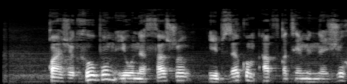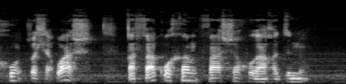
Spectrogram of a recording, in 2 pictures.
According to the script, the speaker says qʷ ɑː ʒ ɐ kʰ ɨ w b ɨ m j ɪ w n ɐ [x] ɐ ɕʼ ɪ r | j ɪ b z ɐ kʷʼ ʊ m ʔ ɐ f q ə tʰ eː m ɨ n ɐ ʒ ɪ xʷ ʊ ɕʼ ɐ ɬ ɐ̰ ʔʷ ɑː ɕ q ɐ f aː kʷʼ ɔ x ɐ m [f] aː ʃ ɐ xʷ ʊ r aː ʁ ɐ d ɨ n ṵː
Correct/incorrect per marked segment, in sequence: incorrect: f, correct

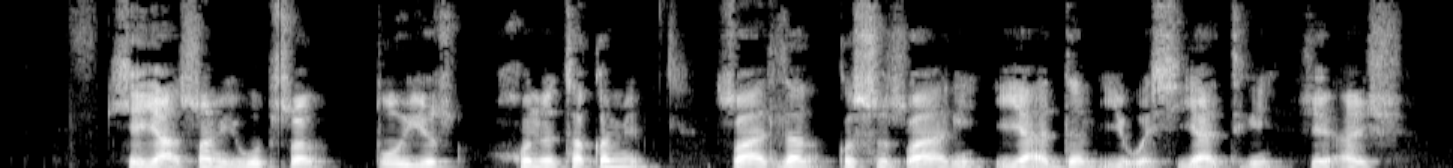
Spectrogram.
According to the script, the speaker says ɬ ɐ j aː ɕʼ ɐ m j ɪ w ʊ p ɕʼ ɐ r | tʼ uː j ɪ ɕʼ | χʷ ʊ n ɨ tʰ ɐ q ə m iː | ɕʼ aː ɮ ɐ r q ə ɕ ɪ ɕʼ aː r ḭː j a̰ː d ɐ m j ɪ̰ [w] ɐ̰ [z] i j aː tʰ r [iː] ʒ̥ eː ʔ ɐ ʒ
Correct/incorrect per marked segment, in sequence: correct, incorrect: s, correct

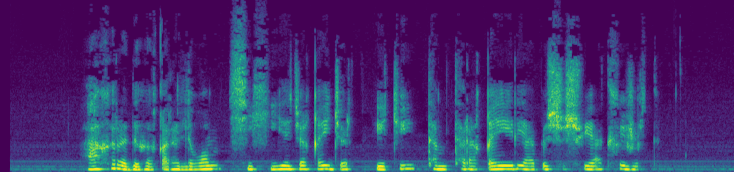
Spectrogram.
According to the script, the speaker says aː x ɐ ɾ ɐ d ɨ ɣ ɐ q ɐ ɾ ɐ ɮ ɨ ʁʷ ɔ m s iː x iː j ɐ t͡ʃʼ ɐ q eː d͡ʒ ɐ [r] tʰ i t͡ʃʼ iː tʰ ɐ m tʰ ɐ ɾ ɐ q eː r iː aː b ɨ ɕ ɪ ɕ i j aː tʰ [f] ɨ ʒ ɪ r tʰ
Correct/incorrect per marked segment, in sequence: correct, incorrect: x

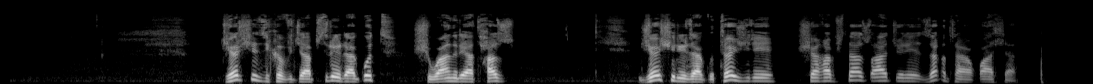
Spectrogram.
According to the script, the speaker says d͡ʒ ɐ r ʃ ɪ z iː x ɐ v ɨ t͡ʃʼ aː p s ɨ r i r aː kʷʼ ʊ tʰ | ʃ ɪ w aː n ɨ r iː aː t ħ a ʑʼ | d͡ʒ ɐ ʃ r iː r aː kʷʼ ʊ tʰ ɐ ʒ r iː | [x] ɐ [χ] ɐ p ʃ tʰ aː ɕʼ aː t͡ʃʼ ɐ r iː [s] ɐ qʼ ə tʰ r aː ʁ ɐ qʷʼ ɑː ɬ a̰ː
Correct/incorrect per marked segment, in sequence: incorrect: ʃ, incorrect: ʁ, incorrect: z

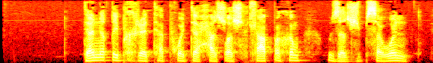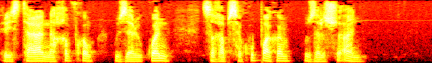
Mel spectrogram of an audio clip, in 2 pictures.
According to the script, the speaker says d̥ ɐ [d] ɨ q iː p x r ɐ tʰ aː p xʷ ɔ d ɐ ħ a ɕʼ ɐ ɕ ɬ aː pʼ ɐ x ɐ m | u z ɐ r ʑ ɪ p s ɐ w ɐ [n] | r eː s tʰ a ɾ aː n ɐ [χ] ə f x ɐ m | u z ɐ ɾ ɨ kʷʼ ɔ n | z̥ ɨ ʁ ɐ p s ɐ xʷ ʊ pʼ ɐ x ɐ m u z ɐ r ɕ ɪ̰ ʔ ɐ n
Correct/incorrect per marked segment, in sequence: incorrect: n, correct, correct

